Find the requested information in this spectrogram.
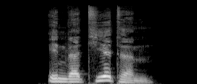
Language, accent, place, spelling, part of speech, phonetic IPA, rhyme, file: German, Germany, Berlin, invertiertem, adjective, [ɪnvɛʁˈtiːɐ̯təm], -iːɐ̯təm, De-invertiertem.ogg
- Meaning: strong dative masculine/neuter singular of invertiert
